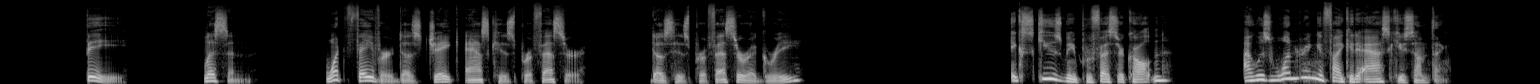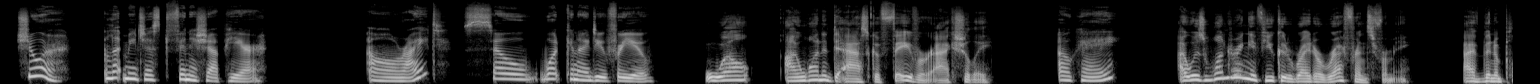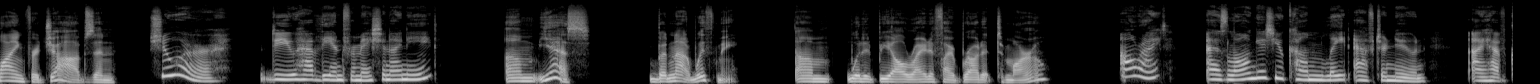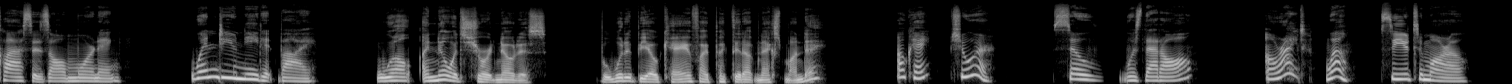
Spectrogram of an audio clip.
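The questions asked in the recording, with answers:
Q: What favor does Jake ask his professor?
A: To write a reference for him

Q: Does his professor agree?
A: Yes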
